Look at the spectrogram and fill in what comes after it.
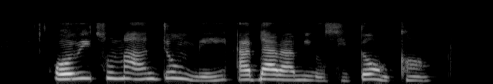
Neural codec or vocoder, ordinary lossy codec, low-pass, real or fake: codec, 16 kHz, 2 kbps, X-Codec, HuBERT features, trained on general audio; Opus, 64 kbps; 7.2 kHz; fake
